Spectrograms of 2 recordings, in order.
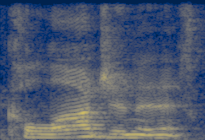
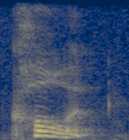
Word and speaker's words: collagen: of all I guess I mispronounced the word cold I said collagenous : collagen collagen collagen collagen okay also in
